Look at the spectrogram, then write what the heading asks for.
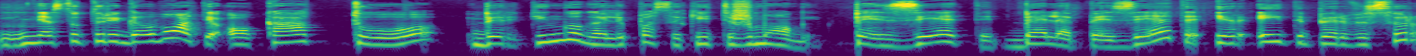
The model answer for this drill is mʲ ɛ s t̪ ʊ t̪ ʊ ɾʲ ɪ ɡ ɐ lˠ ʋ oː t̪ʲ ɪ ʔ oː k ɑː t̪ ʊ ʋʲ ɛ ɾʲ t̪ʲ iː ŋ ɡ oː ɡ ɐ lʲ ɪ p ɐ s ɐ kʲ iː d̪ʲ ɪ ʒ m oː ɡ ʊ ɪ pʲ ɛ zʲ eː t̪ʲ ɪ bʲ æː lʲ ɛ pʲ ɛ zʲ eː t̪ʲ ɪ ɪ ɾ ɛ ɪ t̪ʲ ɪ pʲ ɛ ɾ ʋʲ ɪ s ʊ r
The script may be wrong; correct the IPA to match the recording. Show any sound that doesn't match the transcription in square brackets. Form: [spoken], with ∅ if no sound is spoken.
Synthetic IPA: [nʲ] ɛ s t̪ ʊ t̪ ʊ ɾʲ ɪ ɡ ɐ lˠ ʋ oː t̪ʲ ɪ ʔ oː k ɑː t̪ ʊ ʋʲ ɛ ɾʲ t̪ʲ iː ŋ ɡ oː ɡ ɐ lʲ ɪ p ɐ s ɐ kʲ iː [t̪ʲ] ɪ ʒ m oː ɡ ʊ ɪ pʲ ɛ zʲ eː t̪ʲ ɪ bʲ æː lʲ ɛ pʲ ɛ zʲ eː t̪ʲ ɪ ɪ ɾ ɛ ɪ t̪ʲ ɪ pʲ ɛ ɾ ʋʲ ɪ s ʊ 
